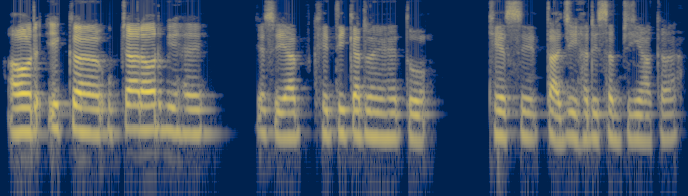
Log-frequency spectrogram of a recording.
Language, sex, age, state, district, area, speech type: Hindi, male, 30-45, Uttar Pradesh, Jaunpur, rural, spontaneous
